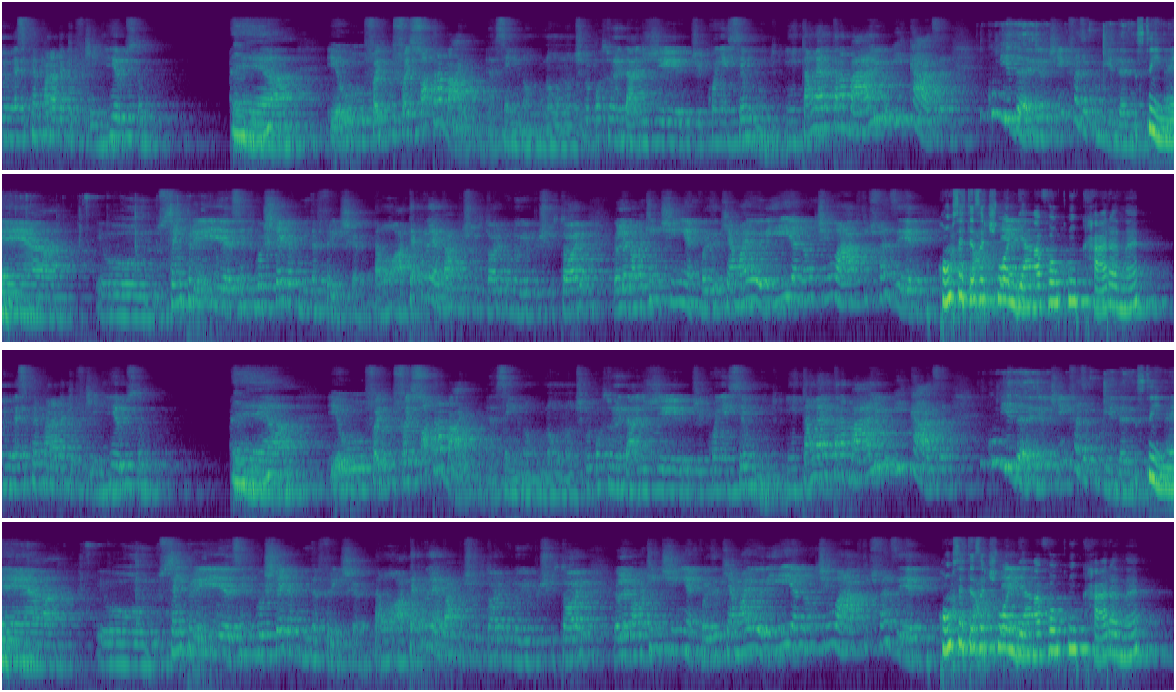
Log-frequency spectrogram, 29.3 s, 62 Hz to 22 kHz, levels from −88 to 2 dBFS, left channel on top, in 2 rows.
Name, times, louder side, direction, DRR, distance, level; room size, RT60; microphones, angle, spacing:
voice 1, 0.0-1.8 2.8-15.3 15.8-27.5, left 1 dB, 60° left, -5 dB, 2.0 m, -37 dB
voice 2, 2.9-3.4 14.2-14.7 26.4-28.9, left 1 dB, 20° left, 10 dB, 0.5 m, -27 dB
sound 1, 11.9-17.4, left 3 dB, 85° left, 2.1 m, -52 dB
15.0 x 8.4 x 5.0 m, 1.5 s
head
